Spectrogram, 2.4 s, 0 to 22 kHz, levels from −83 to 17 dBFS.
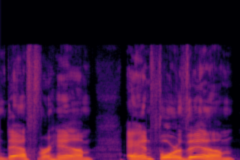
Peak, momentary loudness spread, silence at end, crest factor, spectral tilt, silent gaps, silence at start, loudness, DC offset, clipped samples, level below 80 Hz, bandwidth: -4 dBFS; 6 LU; 0.05 s; 14 dB; -5 dB/octave; none; 0 s; -17 LUFS; under 0.1%; under 0.1%; -62 dBFS; 16 kHz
